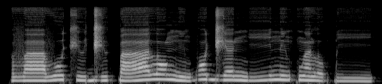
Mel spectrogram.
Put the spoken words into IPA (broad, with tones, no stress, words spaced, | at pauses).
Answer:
vaː˨vo˧t͡ʃɨ˨ d͡ʒɨ˨k͡paː˨˦lɔ˦ŋĩ˨ bɔ˦d͡ʒɛ˧ ŋiː˨˦nĩ˦ kʷã˦ lo˨k͡piː˨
